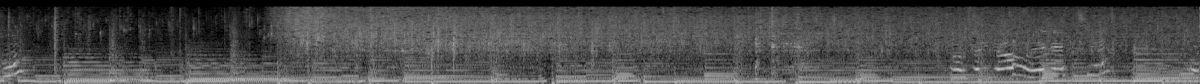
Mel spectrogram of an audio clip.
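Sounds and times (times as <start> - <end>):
background music: 0.0 - 12.0
potatoes sizzling in hot oil: 0.0 - 12.0.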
